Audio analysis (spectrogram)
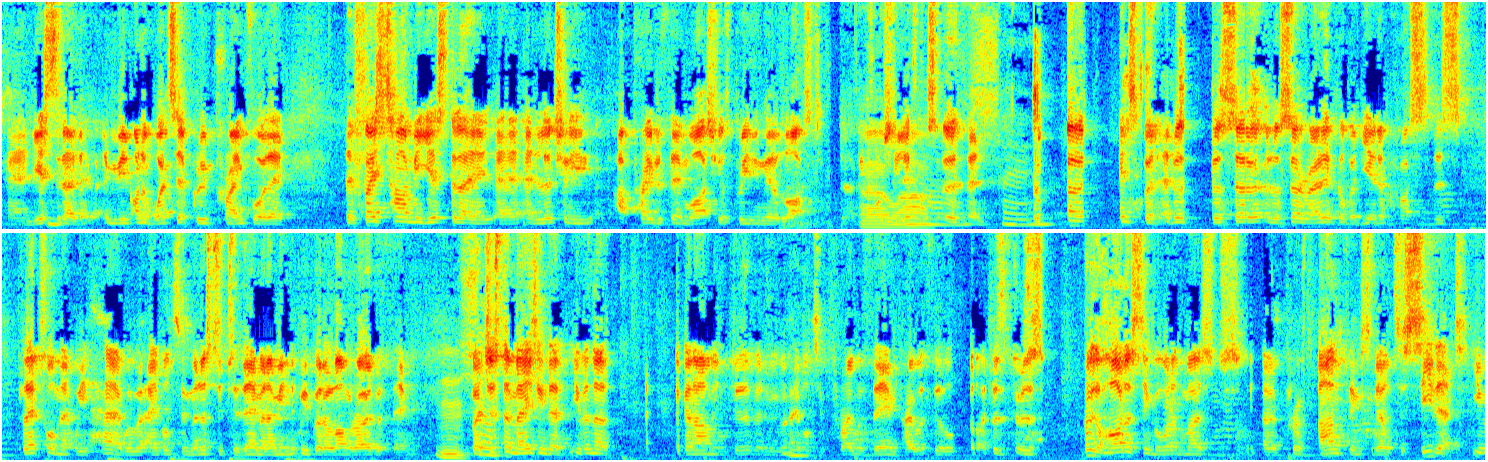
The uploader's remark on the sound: on our recent Insta Live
